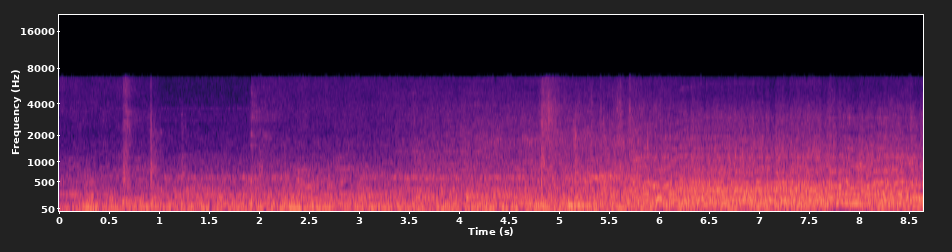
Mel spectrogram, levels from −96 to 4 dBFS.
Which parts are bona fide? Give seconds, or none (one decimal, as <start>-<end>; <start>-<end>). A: 1.0-2.3; 3.1-5.8; 6.2-7.7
